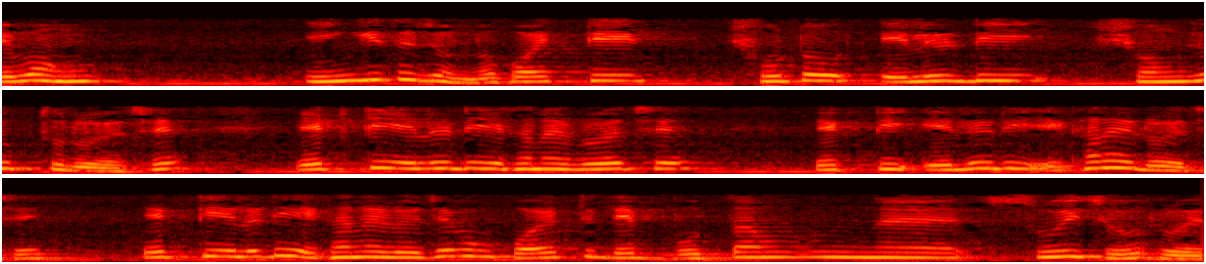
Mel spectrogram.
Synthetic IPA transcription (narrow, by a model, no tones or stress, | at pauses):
eboŋ | iŋɡit̪eɾd͡ʑonːokɔekʈi | t͡ɕʰoʈoeleɾɖi | ʃɔŋd͡ʑuk̚t̪oɾoet͡ɕʰe | ekʈieleɾɖiekʰaneɾoet͡ɕʰe | ekʈiʔeliɖiekʰaneɾoet͡ɕʰe | ekʈieleɾɖiekʰaneɾoet͡ɕʰeeboŋkɔek̚ʈit̪ebod̪a | sujt͡ɕoɾoe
